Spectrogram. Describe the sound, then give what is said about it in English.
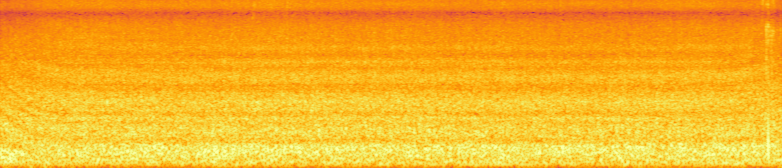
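A babbling brook flows in a steady, unbroken rush of water, a soft hissing wash with a faint bubbling texture that holds an even level throughout, with no voices. “Here, let's listen to this babbling brook.”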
